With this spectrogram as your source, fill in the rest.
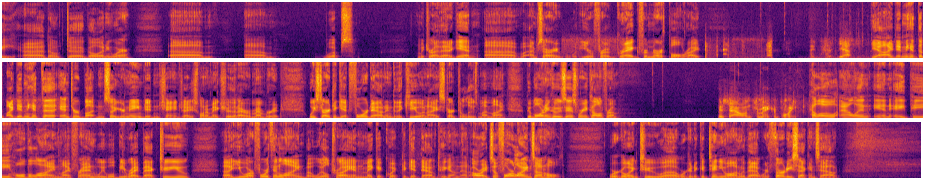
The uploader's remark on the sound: Phone Calls, Open Line. We'll open up the phones and just do a 'stream of consciousness' show, talking about whatever we feel like.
